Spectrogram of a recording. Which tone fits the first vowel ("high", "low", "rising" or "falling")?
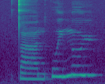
low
